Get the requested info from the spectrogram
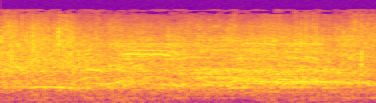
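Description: Arena crowd cheering for a grappler: a steady din of many voices, with faint single shouts rising out of it.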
